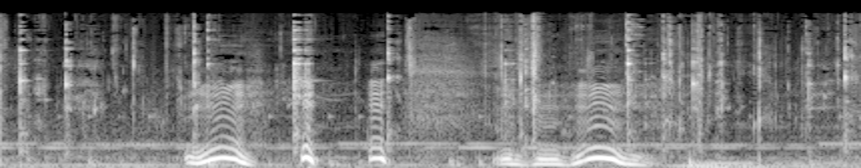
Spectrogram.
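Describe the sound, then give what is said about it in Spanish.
Plates, glasses and cutlery clink together in a quick, irregular series of sharp metallic and glassy taps as men eat a meal of dishes, liquors and sweets, with muffled voices rising and falling over the clatter. “Lentamente, los platillos, licores, dulces y el resto de las ofrendas fueron devorados para dar paso a pilas de platos sucios y copas usadas.”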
